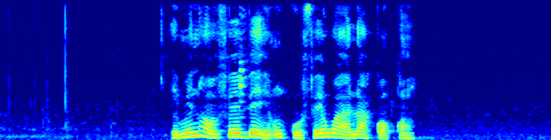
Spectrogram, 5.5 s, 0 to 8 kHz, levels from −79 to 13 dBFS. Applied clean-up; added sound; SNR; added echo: none; Alarm / Car; 19 dB; none.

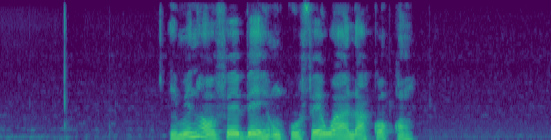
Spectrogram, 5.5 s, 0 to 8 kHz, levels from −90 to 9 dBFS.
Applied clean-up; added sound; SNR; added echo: none; none; none; none.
